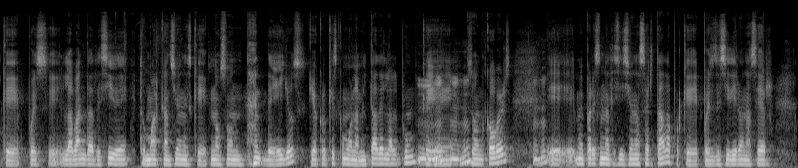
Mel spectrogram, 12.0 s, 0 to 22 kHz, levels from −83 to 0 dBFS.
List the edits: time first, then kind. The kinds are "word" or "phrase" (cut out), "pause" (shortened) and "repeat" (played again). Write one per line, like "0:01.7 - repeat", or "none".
0:02.0 - pause
0:03.1 - word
